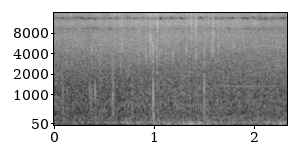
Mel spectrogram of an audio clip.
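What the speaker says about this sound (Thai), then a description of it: "ฝนตกเม็ดใหญ่ด้วย" Heavy rain with big drops falls at the Sdok Kok Thom temple ruins, a loud constant hiss with scattered close splats and no talking.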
